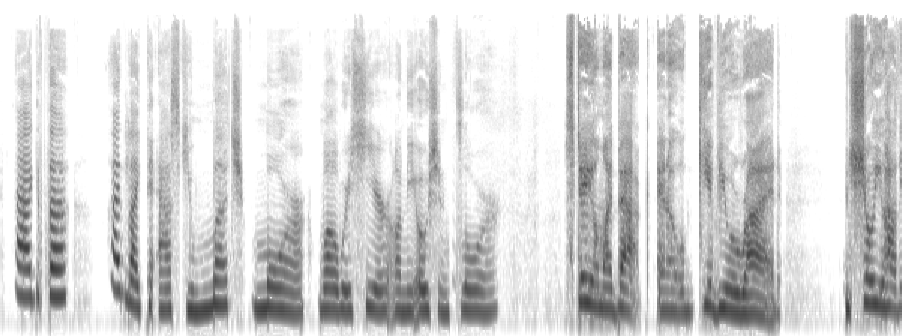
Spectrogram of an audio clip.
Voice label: Children's Audio Book; Agatha Turtle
